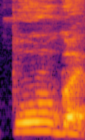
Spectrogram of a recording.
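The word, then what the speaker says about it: bow: 활이라는 뜻이 있습니다 활 이럴 때는 발음이 보우가 돼요 보우 바우가 아닙니다 보 물론 화살은 겠죠로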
